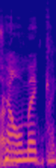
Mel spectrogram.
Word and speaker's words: Potomac: Did you hear about all the dumping that went into the Potomac? How do you say that? Potomac. Sorry. Potomac. Why could I not pronounce that?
